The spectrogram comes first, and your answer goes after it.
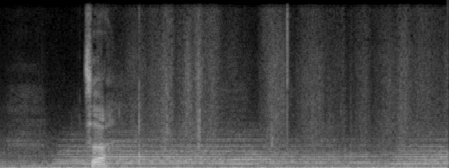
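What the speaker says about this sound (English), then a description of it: "literally the train just got here" Train arriving at a station with a long sustained horn blast and steady rumble throughout, a short sharp squeal near the start, people talking over it.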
